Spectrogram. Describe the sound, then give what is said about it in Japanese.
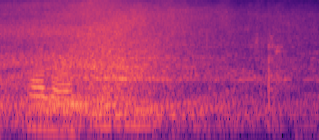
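Cars pass by on a busy road one after another; a car rushes past with a loud, rising engine whoosh that swells early and then fades as it moves away, leaving a steady road rumble. “車がねバンバン通って申し訳ないですが”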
